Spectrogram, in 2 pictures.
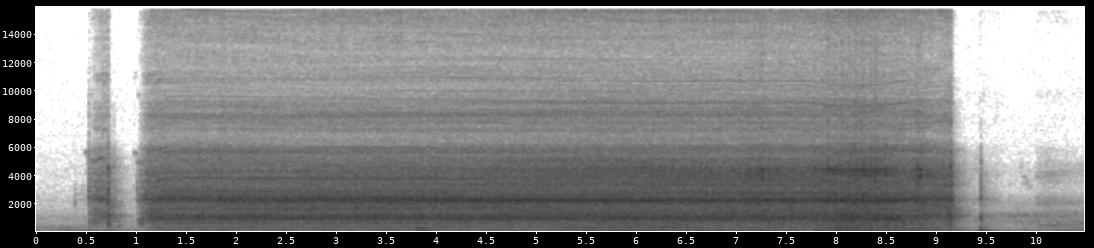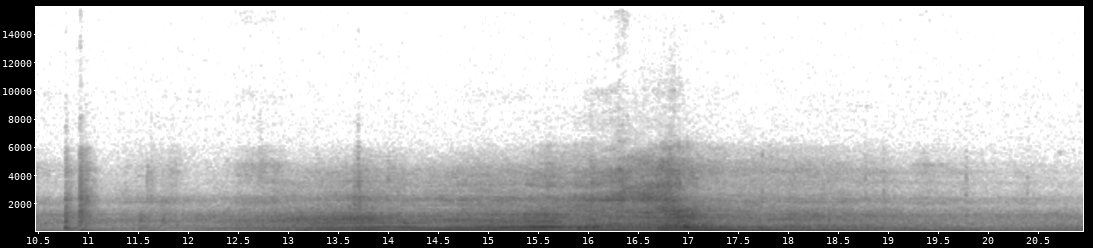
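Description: Craftsman power drill: a brief trigger tap, then the motor runs steadily at one speed for about eight seconds with the bit against the wooden sill board at the shelf bracket, and stops suddenly. Quieter handling sounds follow.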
